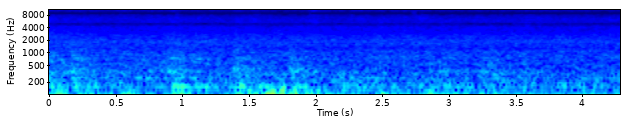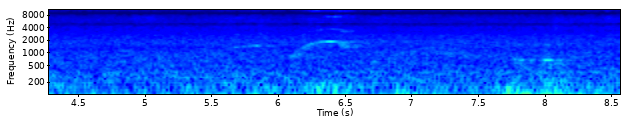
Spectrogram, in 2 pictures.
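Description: Steady background hiss with a few soft low knocks in the first two seconds. About six seconds in, a baby monkey gives one short high squeak that rises and falls.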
